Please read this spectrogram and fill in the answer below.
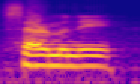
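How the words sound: British accent with a reduced suffix vowel. This is the newer pronunciation. "the British one"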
